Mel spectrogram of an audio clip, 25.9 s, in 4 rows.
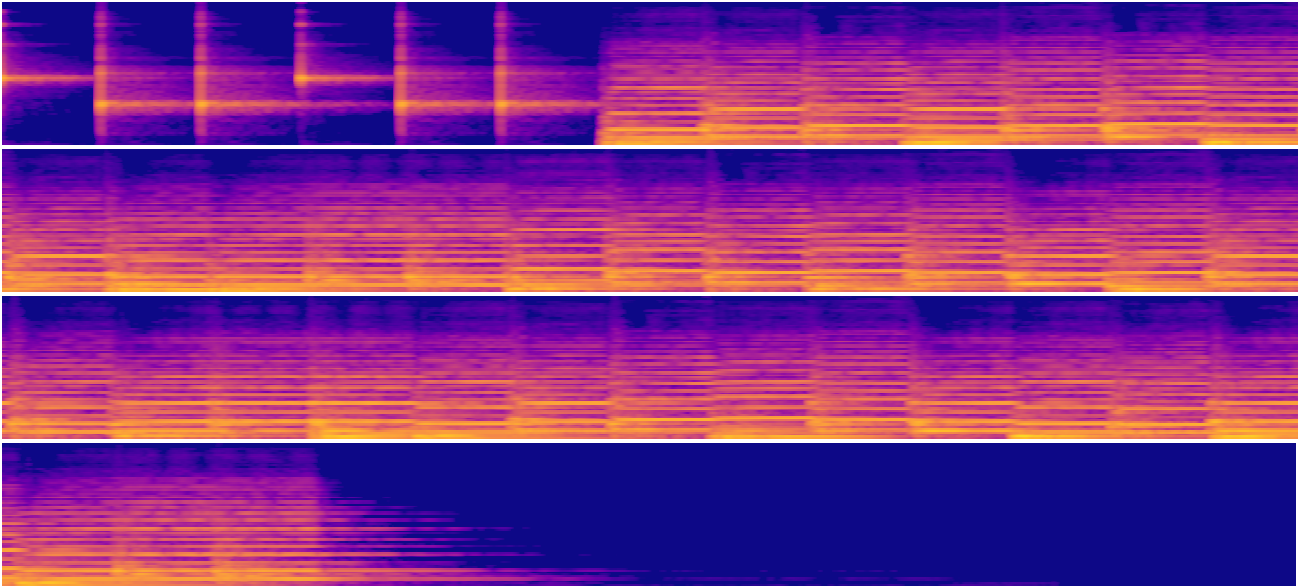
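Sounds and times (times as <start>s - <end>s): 
fast legato waltz: 3.1s - 21.2s.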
